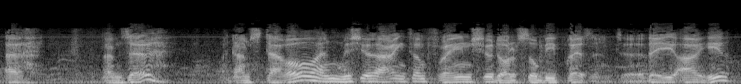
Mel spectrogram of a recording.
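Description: An actor in a 1970s radio drama playing a formal police inspector, courteous and hesitant. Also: male voice, fairly low pitch, very animated, measured pace, background noise. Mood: polite, firm. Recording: dull vintage radio recording.

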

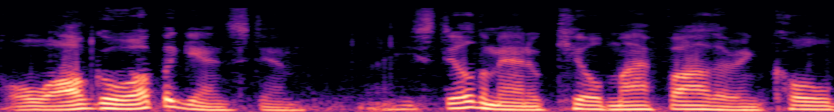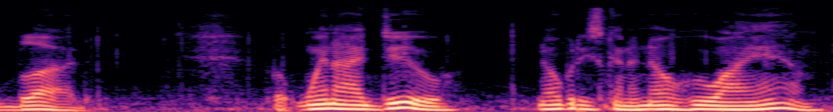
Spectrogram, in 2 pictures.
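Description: An actor playing a determined young blind cowboy bent on revenge in a radio western, earnest and resolute, with an American accent. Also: male voice, lowish voice, moderate pace, natural voice. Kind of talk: radio western drama acting.

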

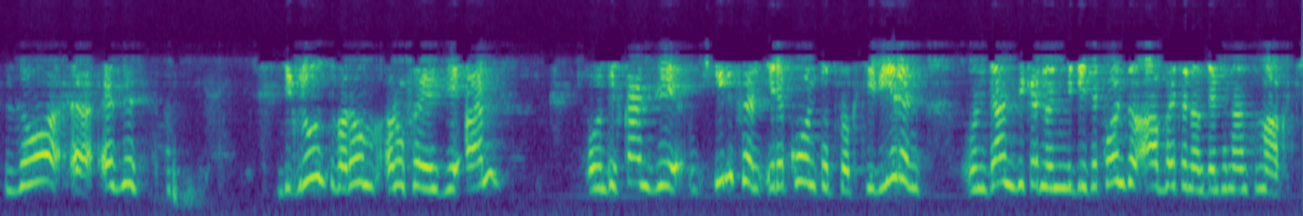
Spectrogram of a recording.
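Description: High-pitched foreign-accented woman on tinny phone. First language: not German. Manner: halting, broken grammar. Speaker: call-center sales agent pitching trading. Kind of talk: halting scripted phone sales pitch. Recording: tinny, narrowband phone line.

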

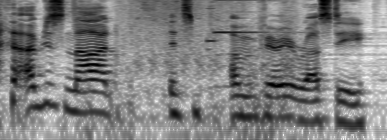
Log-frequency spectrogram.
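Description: A man's voice: a little high, lively intonation, slow. A young American man co-hosting a let's play, rambling and self-deprecating as he plays. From United States. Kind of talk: casual gaming banter. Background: game music.

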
